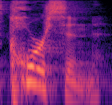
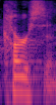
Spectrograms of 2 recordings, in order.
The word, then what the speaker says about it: Corson: mins for Wisconsin and it's Corson not Carson that's weird um but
